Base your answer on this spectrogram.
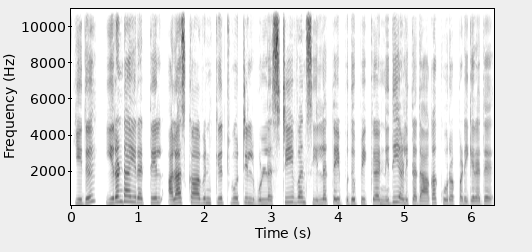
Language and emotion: Tamil, neutral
